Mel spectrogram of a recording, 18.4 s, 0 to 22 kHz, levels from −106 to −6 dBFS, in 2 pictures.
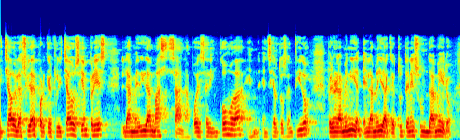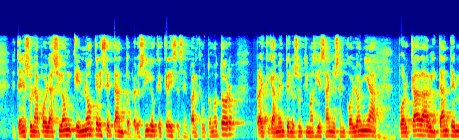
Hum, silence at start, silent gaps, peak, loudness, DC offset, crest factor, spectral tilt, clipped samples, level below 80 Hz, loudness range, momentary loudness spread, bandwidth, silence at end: none; 0 s; none; 0 dBFS; -15 LUFS; under 0.1%; 14 dB; -4.5 dB/octave; under 0.1%; -54 dBFS; 3 LU; 10 LU; 8 kHz; 0 s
